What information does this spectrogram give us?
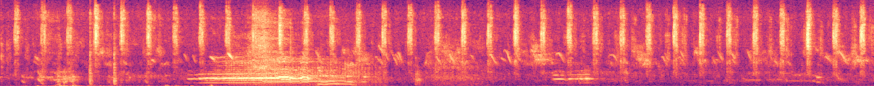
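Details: Hen out on a morning stroll with her chicks, giving soft clucks and short tonal calls around the middle, with a steady fast ticking of insects or chick peeps running throughout.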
